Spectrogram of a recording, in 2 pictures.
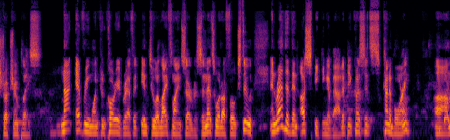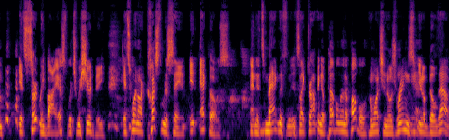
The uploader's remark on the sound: Live from Metro Connect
